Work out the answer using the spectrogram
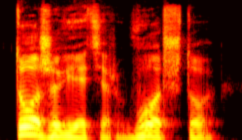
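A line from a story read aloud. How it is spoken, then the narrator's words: Irritated snap. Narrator (Russian): огрызнулся дядя Миша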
